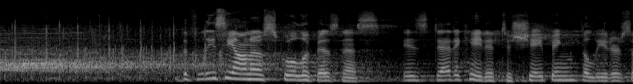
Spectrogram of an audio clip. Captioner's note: cheers and applause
